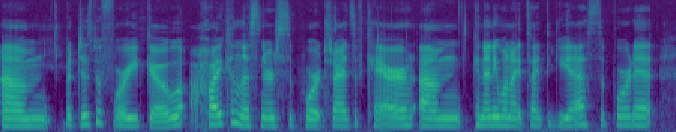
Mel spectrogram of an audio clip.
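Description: Spoken in an Irish accent at a moderate pace with hardly any pauses and fairly even intonation, the very clean recording has a silent background and a dry, close sound with no echo. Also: woman, medium pitch for a woman. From Ireland. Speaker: podcast host. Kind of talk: casual interview chat.

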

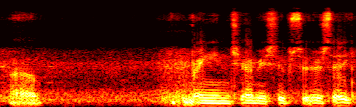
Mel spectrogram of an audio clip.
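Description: The man has a very deep, low pitch. Noticeable background noise runs under his voice. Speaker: father of NFL rookie. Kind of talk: recorded voice clip opinion.

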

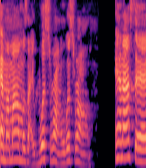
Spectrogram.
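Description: Heard over a quiet background, a woman with a Louisiana accent speaks at a high pitch. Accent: Southern US (Louisiana). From Southwest Louisiana, US South. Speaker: podcaster, army veteran. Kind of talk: casual personal storytelling.

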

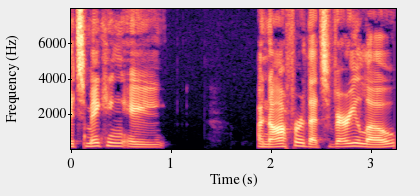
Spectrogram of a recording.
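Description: A man with a Canadian accent speaks in an unremarkable speaking voice at a fairly high pitch with ordinary pitch variation. The sound is dry and close with no echo, on a very clean recording with a silent background. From Canada. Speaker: real estate investor. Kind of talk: interview.

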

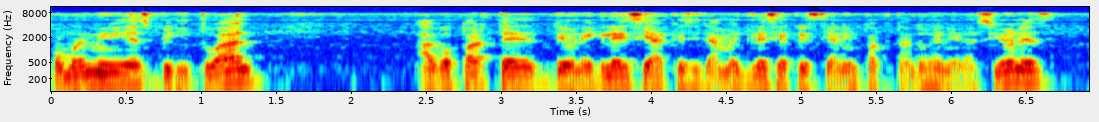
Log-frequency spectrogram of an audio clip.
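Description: The voice is a man's and somewhat breathy. He talks at a moderate pace with ordinary pitch variation. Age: 30s. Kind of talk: casual interview.

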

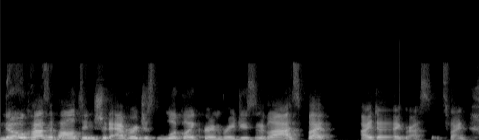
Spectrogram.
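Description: A woman with a Boston accent, fairly high pitch and ordinary pitch variation. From Boston, Massachusetts. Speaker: podcast co-host, hospitality industry. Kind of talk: casual chat. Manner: animated.

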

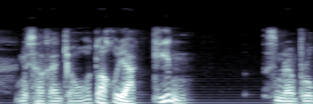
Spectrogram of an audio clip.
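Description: A man speaks quietly at a moderate pace. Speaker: podcast co-host. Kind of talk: casual chat. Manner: speaking quietly.

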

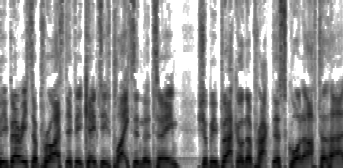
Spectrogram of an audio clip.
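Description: In a strong Australian accent, a man with a high pitch talks at a moderate pace, keeping his intonation fairly even and his loudness very even. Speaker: comedy sports commentator. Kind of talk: casual comedic chat.

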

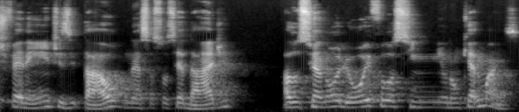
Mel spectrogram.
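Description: A man speaks at a high pitch. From Brazil, Goiás. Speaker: entrepreneur, business partner. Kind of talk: casual interview.

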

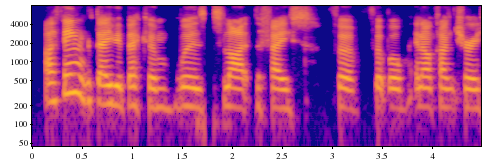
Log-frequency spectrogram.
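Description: A woman's medium-pitched voice, bright and sharp in tone, with an English accent. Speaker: professional footballer. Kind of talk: interview.

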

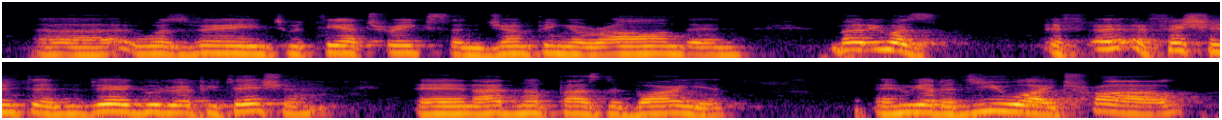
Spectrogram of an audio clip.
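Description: Here a man speaks with a French accent at high pitch. His pace is moderate and his pitch variation ordinary. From France. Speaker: retired attorney. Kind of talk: interview. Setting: video call.

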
